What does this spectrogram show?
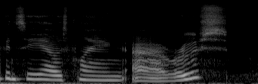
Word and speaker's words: Reus: see I was playing ruse which I'm pronouncing like Zeus with an R because I don't really know how else to pronounce it but anyway I wanted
